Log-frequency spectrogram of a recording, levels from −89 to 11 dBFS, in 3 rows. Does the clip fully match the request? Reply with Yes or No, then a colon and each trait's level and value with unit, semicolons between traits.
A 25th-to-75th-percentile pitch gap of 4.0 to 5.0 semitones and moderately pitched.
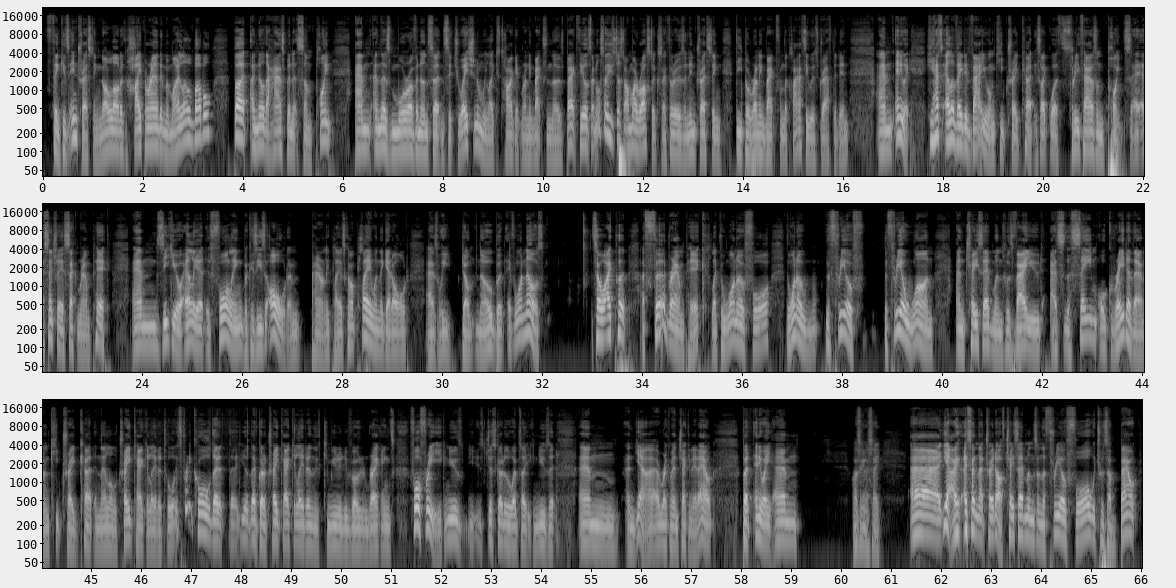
No: average, 4.7 semitones; low, 105 Hz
